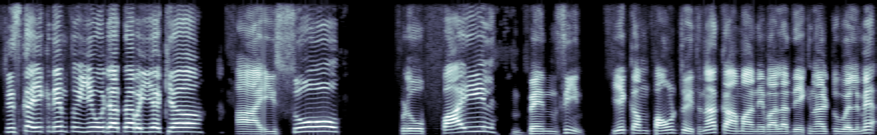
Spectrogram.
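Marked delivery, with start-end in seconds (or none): 2.6-5.8 isopropyl benzene stretched out very slowly; slow, deliberate dictation. Shown as a demonstration. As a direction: draw out every syllable so students can write it. Dictating a name to the class.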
